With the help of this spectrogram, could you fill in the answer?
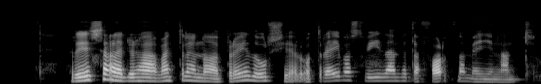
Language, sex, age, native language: Icelandic, female, 40-49, Icelandic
